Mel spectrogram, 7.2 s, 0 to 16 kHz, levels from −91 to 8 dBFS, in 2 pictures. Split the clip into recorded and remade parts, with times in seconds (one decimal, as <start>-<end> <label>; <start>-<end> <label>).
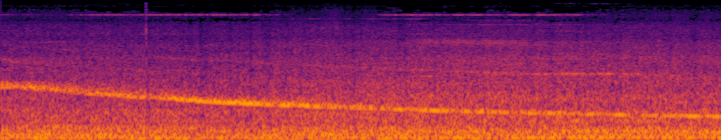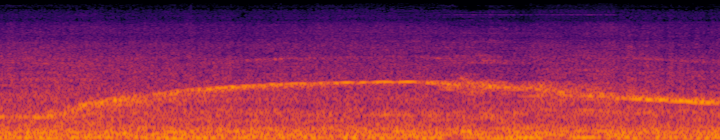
0.0-5.8 recorded; 5.8-6.7 remade; 6.7-7.2 recorded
